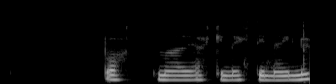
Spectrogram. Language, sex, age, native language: Icelandic, female, 10, Icelandic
